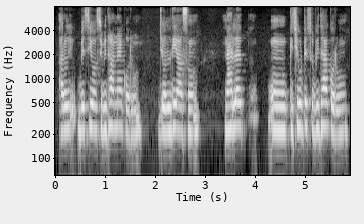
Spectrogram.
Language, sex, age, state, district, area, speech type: Odia, female, 18-30, Odisha, Bargarh, rural, spontaneous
